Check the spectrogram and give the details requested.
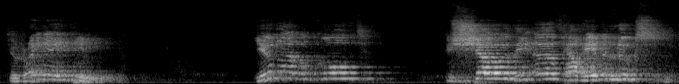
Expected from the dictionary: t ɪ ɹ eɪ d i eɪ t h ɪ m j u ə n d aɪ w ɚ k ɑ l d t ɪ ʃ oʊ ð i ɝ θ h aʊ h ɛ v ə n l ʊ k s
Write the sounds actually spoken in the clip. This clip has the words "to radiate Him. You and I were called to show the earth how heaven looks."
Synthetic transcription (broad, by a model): t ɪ ɹ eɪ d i eɪ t h ɪ m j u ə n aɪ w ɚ k ɑ l d t ɪ ʃ oʊ ð i ɝ θ h aʊ h ɛ v ə n l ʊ k s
